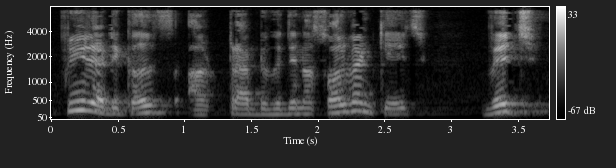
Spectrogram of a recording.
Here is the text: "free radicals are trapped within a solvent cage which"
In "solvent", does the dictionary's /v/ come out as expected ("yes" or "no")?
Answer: yes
